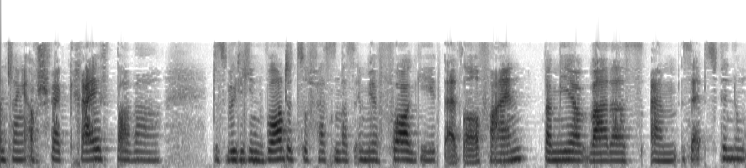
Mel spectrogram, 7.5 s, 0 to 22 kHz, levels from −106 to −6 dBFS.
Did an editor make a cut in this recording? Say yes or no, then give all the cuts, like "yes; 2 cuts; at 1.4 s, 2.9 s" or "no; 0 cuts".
yes; 1 cut; at 4.4 s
